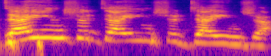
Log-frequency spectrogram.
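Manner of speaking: plain Australian-accented speech. Showing off an Australian accent on danger, danger, danger: Australian accent. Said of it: "also my Australian accent".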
